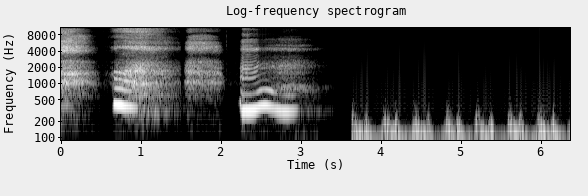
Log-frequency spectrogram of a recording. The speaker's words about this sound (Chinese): 哎呀，我的心跳怎么越来越快了？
